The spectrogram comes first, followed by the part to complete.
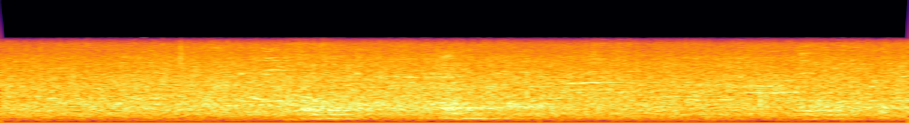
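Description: Crowd murmur: many people talking at once, indistinct and steady, with no single voice standing out.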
